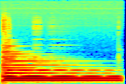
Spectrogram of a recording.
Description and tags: Jackson Dominion guitar run through a POD XT Live Mid- Pick-up. Random chord strum. Clean channel/ Bypass Effects.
